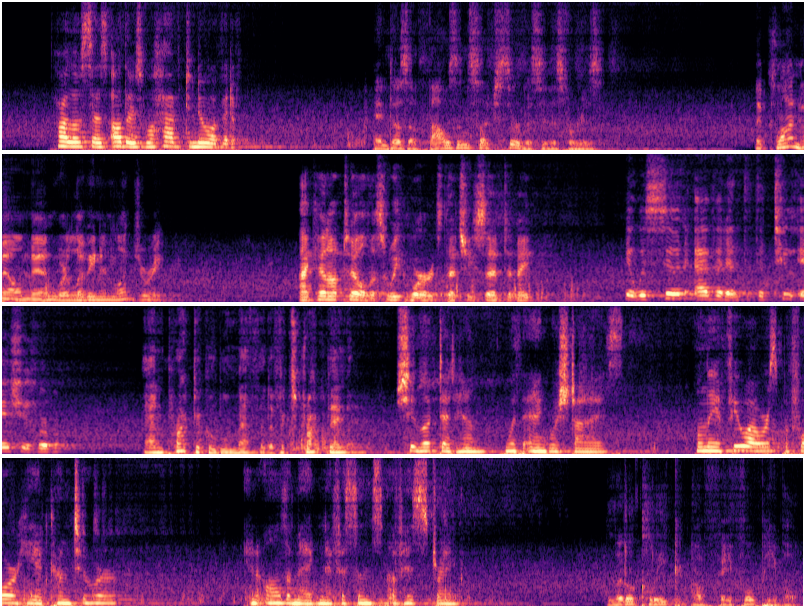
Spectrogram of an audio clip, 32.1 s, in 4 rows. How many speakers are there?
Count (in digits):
7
